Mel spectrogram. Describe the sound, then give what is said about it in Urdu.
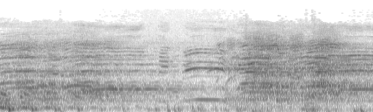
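A crowd at a religious gathering shouting a slogan in unison, loud massed voices that dip briefly near the middle and then swell louder toward the end. “ارے مجمع میں کوئی ہے جو ایک نعرہ بلند کر دے ایک دیوانہ نعرہ لگا دے”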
